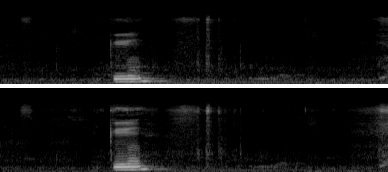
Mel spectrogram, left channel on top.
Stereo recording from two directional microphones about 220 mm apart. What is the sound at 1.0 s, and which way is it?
Speech, 50° right (ahead or behind).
